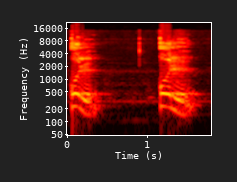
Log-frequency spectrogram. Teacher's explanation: لام کے اوپر جزم ہے، اس کو قلقلہ نہیں کریں گے. قل، قل ایسے نہیں کرنا.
